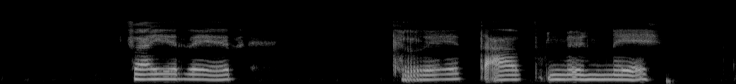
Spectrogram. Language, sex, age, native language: Icelandic, female, 6, Icelandic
